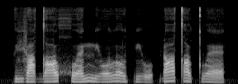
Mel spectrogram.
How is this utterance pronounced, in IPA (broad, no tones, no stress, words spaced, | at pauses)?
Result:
vʲɯdˤo χʷɛ mʲololpʲu | ɽʌtˤʌtʷɛ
